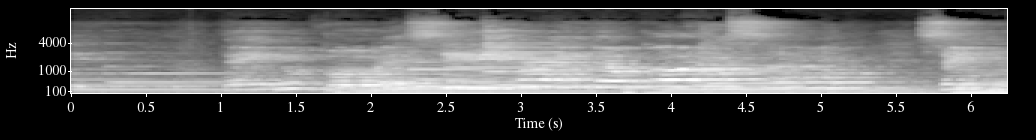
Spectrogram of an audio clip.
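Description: Live acoustic guitars accompanying a man singing in Portuguese; after a quieter held chord, the voice comes in about a second in.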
